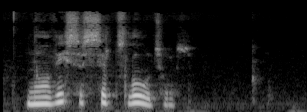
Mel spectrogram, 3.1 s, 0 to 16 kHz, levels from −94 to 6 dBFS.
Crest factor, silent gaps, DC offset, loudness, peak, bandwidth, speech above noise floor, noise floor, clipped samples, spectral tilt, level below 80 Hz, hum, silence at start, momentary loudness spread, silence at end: 16 dB; none; under 0.1%; -24 LUFS; -10 dBFS; 11.5 kHz; 46 dB; -70 dBFS; under 0.1%; -6 dB/octave; -70 dBFS; none; 0.3 s; 18 LU; 1.3 s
